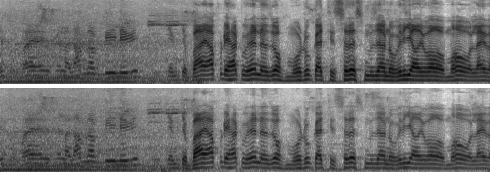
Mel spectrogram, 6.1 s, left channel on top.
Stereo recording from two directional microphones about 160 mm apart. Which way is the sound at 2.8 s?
25° left (ahead or behind).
